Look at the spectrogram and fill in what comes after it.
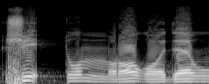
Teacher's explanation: ada hamzah yang sukun di sini, harus suaranya ditahan dan suaranya harus nafasnya juga tertahan karena dia sifatnya ada 2, sifat jahar dan sifat syiddah.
